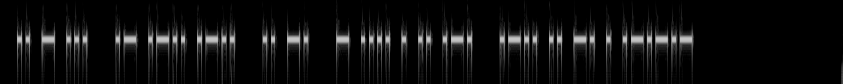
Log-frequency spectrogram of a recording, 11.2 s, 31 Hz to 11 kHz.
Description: Morse code, heard as a keyed tone, about 21 wpm, 700 Hz. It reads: ITS ALL IN THEIR LINE.
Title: Sentences from Top 1000 Words - Review Part 1 - 22wpm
